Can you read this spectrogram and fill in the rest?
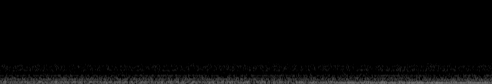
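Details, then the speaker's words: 2011 Ford F-150 that had a random misfire code while driving, after new spark plugs were fitted. The scan shows no codes except a cooling-related one. Steady, even low rumble with no stumble: a clean, normal idle. "هسه راح نسويه عندنا الاكتويتر مو زين ه السياره مشتغله صافيه"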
